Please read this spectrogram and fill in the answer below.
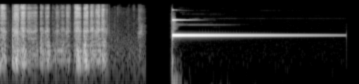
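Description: Logo-reveal sound effect: pencil-on-paper scratching for about a second and a half, then a single clear ding that rings for about two and a half seconds, fading, and cuts off.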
